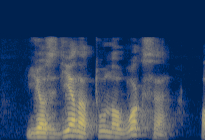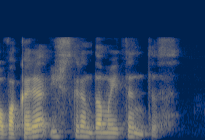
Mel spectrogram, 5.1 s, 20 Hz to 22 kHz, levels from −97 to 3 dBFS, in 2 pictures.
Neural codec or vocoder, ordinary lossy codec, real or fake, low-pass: autoencoder, 48 kHz, 128 numbers a frame, DAC-VAE, trained on Japanese speech; AAC, 32 kbps; fake; 7.2 kHz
